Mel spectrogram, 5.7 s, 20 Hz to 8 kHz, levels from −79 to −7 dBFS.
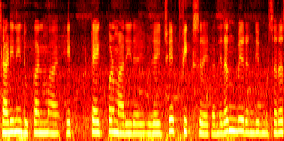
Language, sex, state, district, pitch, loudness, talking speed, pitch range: Gujarati, female, Gujarat, Gandhinagar, 215 Hz, -16 LUFS, 160 wpm, 200-230 Hz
